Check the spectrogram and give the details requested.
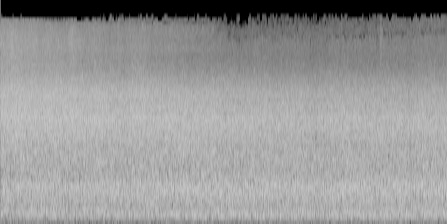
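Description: Freight train rolling through an underground station, its wagons passing in a steady, loud rumble.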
